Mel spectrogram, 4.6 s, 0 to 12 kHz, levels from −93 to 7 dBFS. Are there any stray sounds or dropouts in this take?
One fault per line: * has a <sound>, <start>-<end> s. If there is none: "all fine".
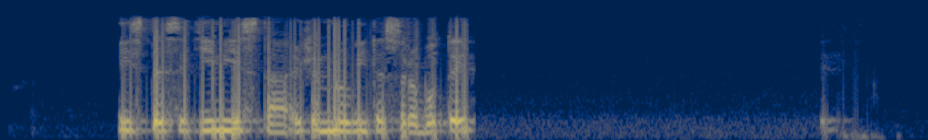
all fine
